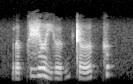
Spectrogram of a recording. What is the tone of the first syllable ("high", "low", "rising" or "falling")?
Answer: rising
